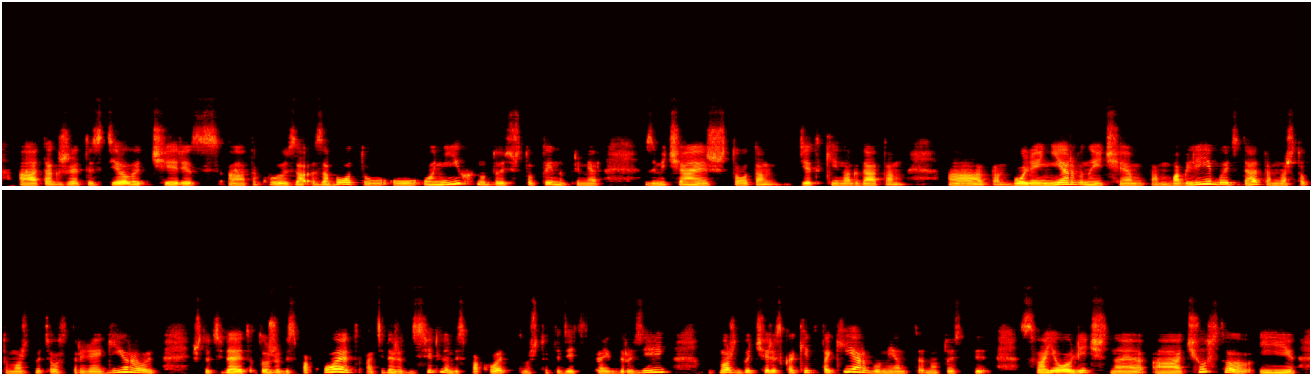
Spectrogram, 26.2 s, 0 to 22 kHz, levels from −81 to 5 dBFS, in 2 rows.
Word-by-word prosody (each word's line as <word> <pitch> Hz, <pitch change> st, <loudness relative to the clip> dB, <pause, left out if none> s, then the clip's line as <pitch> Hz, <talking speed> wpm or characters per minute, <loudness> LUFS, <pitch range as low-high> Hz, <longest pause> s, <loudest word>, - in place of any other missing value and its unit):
а, 175 Hz, -1 st, +4 dB
также 190 Hz, +1 st, -1 dB
это 180 Hz, 0 st, -3 dB
сделать 190 Hz, 0 st, +2 dB
через, 185 Hz, -1 st, -1 dB
а, 175 Hz, +2 st, -1 dB
такую 195 Hz, 0 st, -2 dB
за 190 Hz, +2 st, +2 dB
заботу 200 Hz, +2 st, +1 dB, 0.2 s
о 185 Hz, -1 st, -1 dB
о 195 Hz, 0 st, +2 dB
них, 250 Hz, -, +3 dB
ну, 200 Hz, -5 st, -1 dB
то 190 Hz, -, -3 dB
есть 185 Hz, +1 st, -2 dB
что -, -, -6 dB
ты, 205 Hz, 0 st, -1 dB
например, 175 Hz, -2 st, -3 dB, 0.4 s
замечаешь, 185 Hz, 0 st, +2 dB
что 165 Hz, -2 st, -2 dB
там 215 Hz, +5 st, -3 dB, 0.2 s
детки 180 Hz, -1 st, -2 dB
иногда 170 Hz, +2 st, +1 dB
там, 175 Hz, -, -5 dB, 0.4 s
а, 165 Hz, -2 st, +2 dB
там 215 Hz, 0 st, -6 dB
более 175 Hz, -2 st, +5 dB
нервные, 195 Hz, 0 st, +4 dB
чем 175 Hz, -3 st, -2 dB
там 80 Hz, -1 st, -6 dB
могли 195 Hz, -, +4 dB
быть, 210 Hz, -4 st, 0 dB
да, 210 Hz, +4 st, +4 dB
там 215 Hz, -6 st, -5 dB
на 160 Hz, -, -1 dB
что-то 170 Hz, -, -3 dB
может 170 Hz, +1 st, -4 dB
быть 160 Hz, +2 st, -7 dB
остро 185 Hz, 0 st, -4 dB
реагируют, 200 Hz, +4 st, +1 dB, 0.3 s
что 180 Hz, -, -5 dB
тебя 190 Hz, 0 st, +4 dB
это 185 Hz, -, 0 dB
тоже 190 Hz, 0 st, 0 dB
беспокоит, 260 Hz, -, +2 dB
а 165 Hz, -, -5 dB
тебя 195 Hz, +1 st, -1 dB
ж -, -, -1 dB
это 180 Hz, -, -7 dB
действительно 170 Hz, 0 st, -3 dB
беспокоит, 165 Hz, -2 st, -2 dB
потому 160 Hz, 0 st, -10 dB
что 180 Hz, -1 st, -11 dB
это 175 Hz, -2 st, -9 dB
дети 175 Hz, 0 st, -3 dB
твоих 165 Hz, 0 st, -2 dB
друзей. 220 Hz, +11 st, 0 dB, 0.4 s
Вот 200 Hz, -, -21 dB
может 200 Hz, -2 st, +2 dB
быть, 200 Hz, 0 st, -2 dB
через 200 Hz, 0 st, 0 dB
какие-то 215 Hz, +1 st, -3 dB
такие 280 Hz, +11 st, +2 dB
аргументы, 180 Hz, -7 st, -2 dB
ну, 180 Hz, 0 st, -3 dB
то 175 Hz, -, -6 dB
есть 165 Hz, 0 st, -10 dB
т 180 Hz, -, -4 dB, 0.3 s
свое 200 Hz, +1 st, +4 dB
личное, 180 Hz, -3 st, -1 dB
а, 180 Hz, -1 st, +2 dB
чувство 210 Hz, -, 0 dB
и, 190 Hz, -1 st, +3 dB
185 Hz, 165 wpm, -23 LUFS, 175-200 Hz, 0.4 s, более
